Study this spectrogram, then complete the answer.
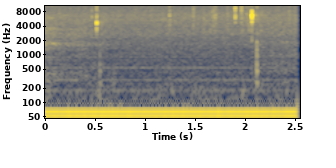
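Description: Computer mouse clicks on software buttons, a few faint, sparse, sharp ticks over a low steady hum, with no talking.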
